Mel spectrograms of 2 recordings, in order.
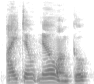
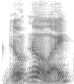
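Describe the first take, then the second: First: Put-on higher-pitched, unsure young nephew; little boy. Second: Put-on raised, louder echo of a child's answer; patronising uncle's retort; tiresome grown-up talk. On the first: Small nephew answering his uncle the king, little boy voice. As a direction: answer as a small child would. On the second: A narrator's reading. King throwing his nephew's answer back, tiresome grown-up talk. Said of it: "talking in the tiresome way".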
